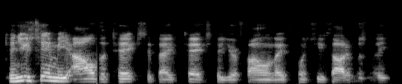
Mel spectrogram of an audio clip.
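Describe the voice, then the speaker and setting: A man's voice: mid-range voice, lively intonation, brisk, fairly bright tone. Insistent man, muffled audio. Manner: insistent, repetitive, confrontational. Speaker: livestreamer. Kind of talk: impassioned monologue to an absent person.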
